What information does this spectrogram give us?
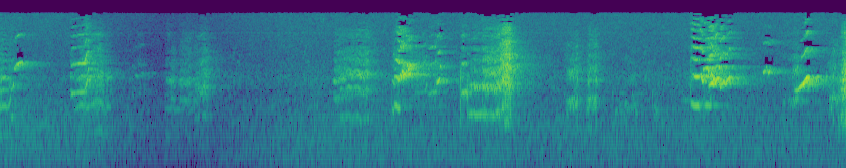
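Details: Unharassed Rainbow Lorikeet feeding acrobatically in Australia, calling constantly: irregular bursts of grating screeches mixed with short, sharp chirps and squeaks, with brief quiet gaps between.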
